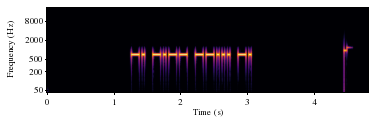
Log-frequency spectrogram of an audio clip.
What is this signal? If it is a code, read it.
Morse code, heard as a keyed tone, about 30 wpm, 700 Hz. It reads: NY7N
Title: K1USN SST QSO Practice - 30wpm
